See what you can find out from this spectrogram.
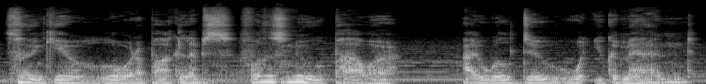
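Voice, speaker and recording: A man's voice: extremely low pitch, animated, slow pace, vocal fry, heavily acted. An actor playing a solemn, obedient war henchman of a villain lord in an audio drama. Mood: reverent obedience. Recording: music behind the voice.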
